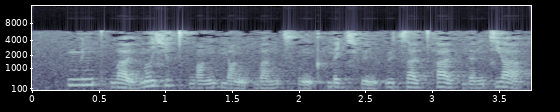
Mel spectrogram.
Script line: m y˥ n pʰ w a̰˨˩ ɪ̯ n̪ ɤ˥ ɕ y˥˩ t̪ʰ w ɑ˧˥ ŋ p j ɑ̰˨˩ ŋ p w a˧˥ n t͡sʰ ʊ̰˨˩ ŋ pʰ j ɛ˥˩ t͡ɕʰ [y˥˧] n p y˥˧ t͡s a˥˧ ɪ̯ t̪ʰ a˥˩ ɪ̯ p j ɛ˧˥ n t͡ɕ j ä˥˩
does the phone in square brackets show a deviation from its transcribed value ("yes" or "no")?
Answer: yes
